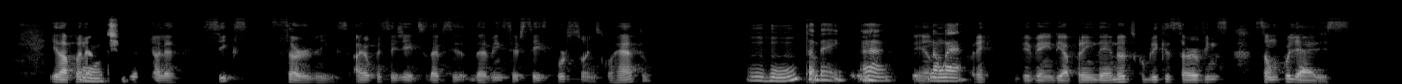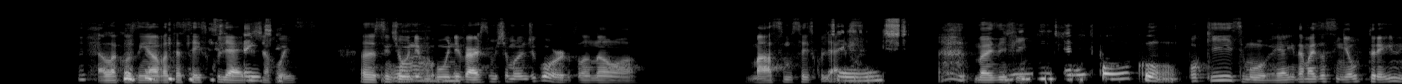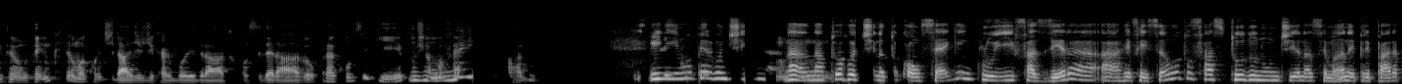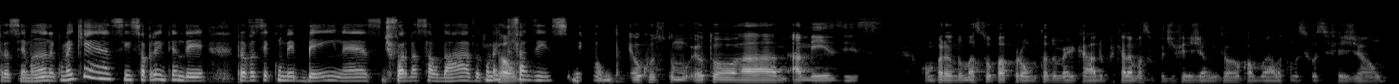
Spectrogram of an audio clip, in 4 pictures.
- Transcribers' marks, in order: in English: "Six servings"; in English: "servings"; laugh; chuckle; unintelligible speech; other background noise
- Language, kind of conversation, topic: Portuguese, advice, Como a sua rotina lotada impede você de preparar refeições saudáveis?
